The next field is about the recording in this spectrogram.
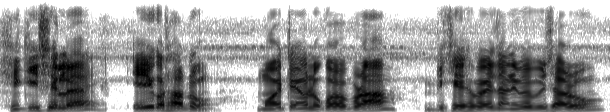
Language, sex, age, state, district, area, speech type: Assamese, male, 60+, Assam, Dhemaji, rural, spontaneous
